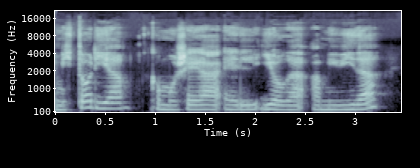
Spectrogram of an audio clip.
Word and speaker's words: yoga: A mí me gusta decirle yoga, como se dice desde la raíz de la fuente de donde nace, ya que la palabra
